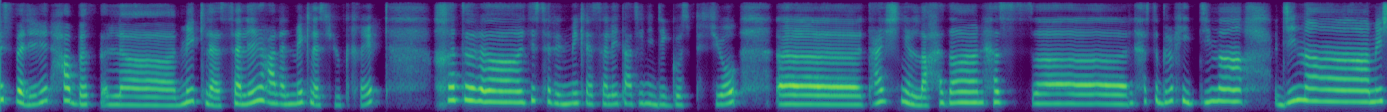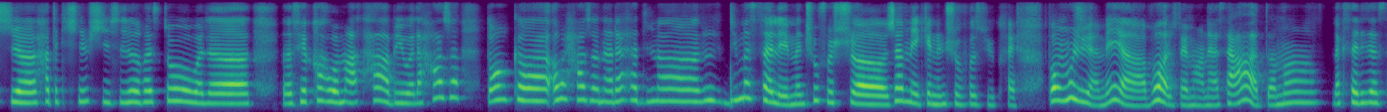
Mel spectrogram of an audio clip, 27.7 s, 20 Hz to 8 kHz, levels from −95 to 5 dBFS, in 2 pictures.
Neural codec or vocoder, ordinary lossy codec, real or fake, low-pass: codec, 24 kHz, 1.2 kbps, DualCodec; none; fake; 7.2 kHz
